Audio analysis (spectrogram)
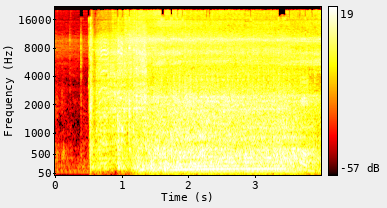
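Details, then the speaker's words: Nissan C22 Vanette with an upgraded electronic ignition; the owner says it runs unevenly and stalls with the aircon on. It cranks briefly, catches, then holds a slightly uneven idle. It runs but not perfectly, because timing is forced high and fuel is set rich. "Memang dia hidup elok, tetapi tidak sempurna. Sebab dia dah paksa timing tinggi, dia bubuh minyak lebih."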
